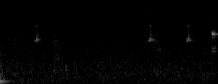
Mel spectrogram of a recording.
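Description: Geiger counter ticks: three short, high-pitched clicks, spaced irregularly, each a detected count, over near silence.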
